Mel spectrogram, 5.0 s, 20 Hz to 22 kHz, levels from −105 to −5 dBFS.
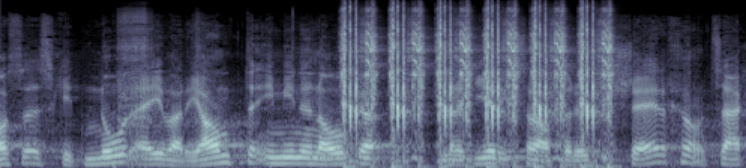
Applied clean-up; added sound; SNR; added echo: none; Camera; -3 dB; none.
